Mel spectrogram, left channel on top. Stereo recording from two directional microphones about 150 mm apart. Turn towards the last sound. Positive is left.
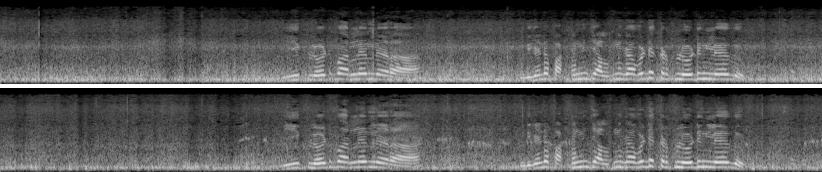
turn(degrees=-5)  # may be behind; listen again after turning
